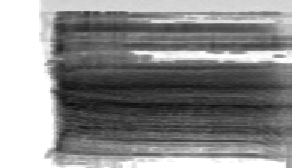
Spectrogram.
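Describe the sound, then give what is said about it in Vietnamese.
A spirit screams as golden flames burn it: one loud, sustained, harmonic wail that starts abruptly, holds steady for about two seconds and eases slightly at the end. “Luồng chân linh này của Tác Cô hét lớn và bị ngọn lửa vàng ống ánh kia nhấn chìm.”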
